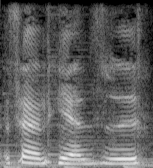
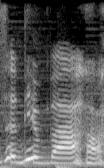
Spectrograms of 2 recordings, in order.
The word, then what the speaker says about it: 升天师: 升天师。 – 对，好是升天师哦。 – 我为什么老是念成升天包？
